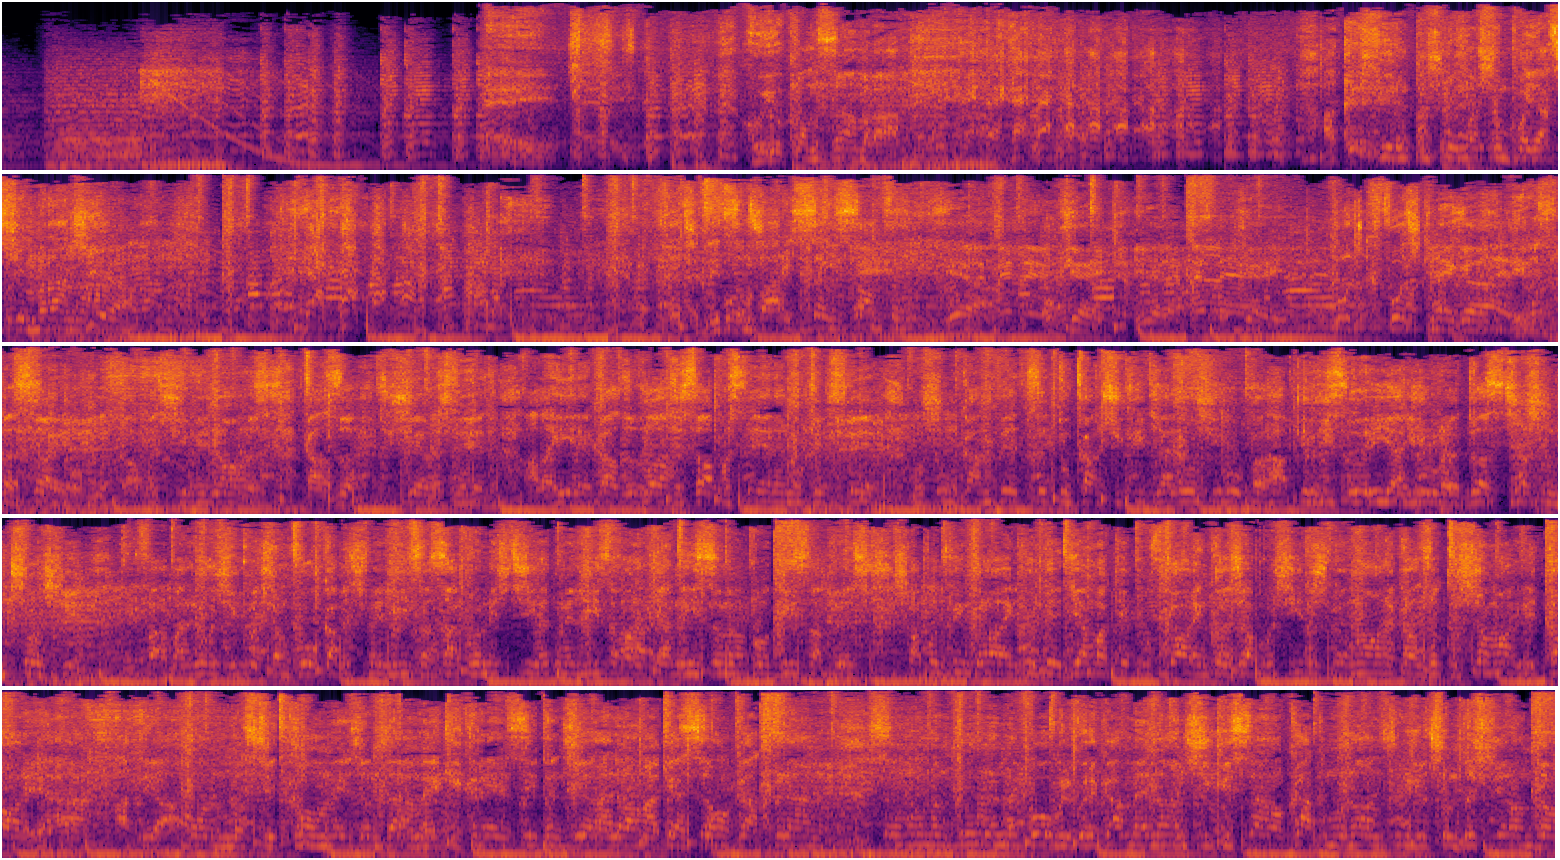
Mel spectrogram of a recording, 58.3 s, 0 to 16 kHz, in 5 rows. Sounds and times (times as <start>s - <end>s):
Music: 0.0s - 58.3s.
